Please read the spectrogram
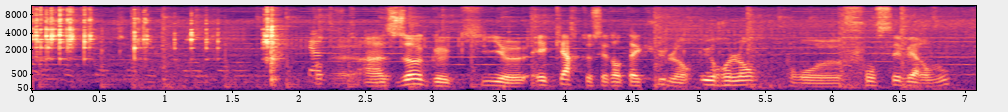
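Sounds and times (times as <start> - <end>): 
dice rattling and clattering across a hard tabletop in a tabletop game: 0.0 - 1.4
speech: 2.1 - 7.0.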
